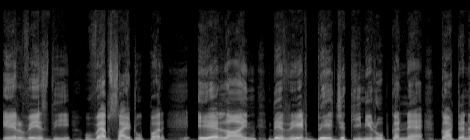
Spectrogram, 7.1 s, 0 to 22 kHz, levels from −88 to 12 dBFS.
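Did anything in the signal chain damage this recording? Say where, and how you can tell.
Yes. Dropped samples at 1.92 s produce a single sharp click in the speech, seen as a thin vertical line running through the whole spectrum. A fraction of a millisecond of audio is missing, far too little to hear as a gap, but the waveform leaps straight from one value to a later one, and that discontinuity is the click. The cause is likely a driver or buffer stage skipping a handful of samples during transfer.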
